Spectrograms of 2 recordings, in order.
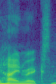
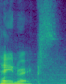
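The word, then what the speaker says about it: Heinrix: See, feels like it should be Hinrich, but apparently it's Hinrix.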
